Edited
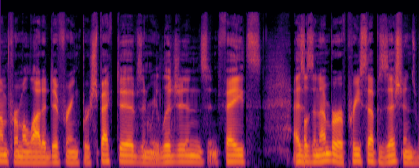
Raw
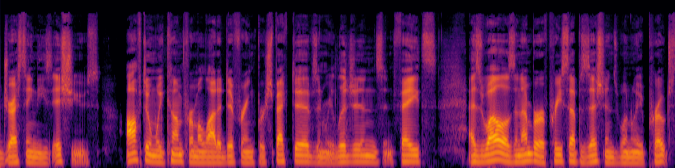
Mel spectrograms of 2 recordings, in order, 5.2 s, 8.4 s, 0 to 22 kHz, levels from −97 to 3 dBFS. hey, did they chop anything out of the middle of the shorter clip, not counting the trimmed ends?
yes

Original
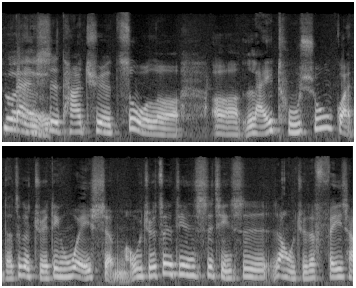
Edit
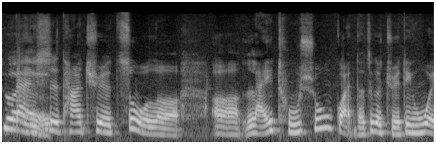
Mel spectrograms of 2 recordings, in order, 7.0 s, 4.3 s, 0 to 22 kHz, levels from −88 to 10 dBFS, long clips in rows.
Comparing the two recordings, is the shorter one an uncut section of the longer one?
yes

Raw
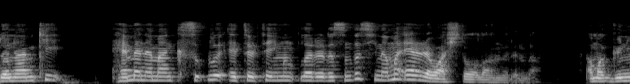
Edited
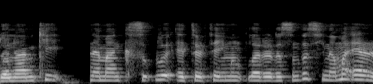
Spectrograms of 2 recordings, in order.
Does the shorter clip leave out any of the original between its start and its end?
yes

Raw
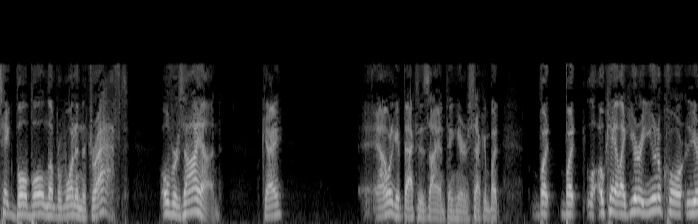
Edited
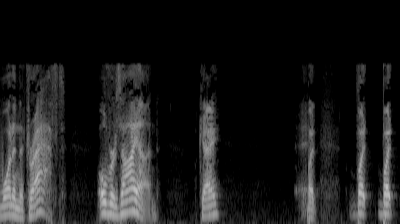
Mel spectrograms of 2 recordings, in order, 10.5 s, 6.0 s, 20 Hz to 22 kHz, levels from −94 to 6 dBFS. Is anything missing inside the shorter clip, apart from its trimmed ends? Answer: yes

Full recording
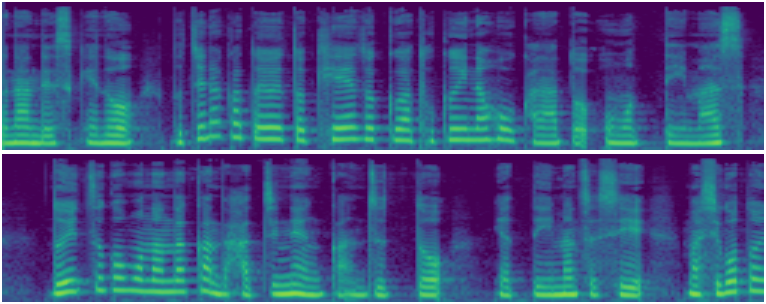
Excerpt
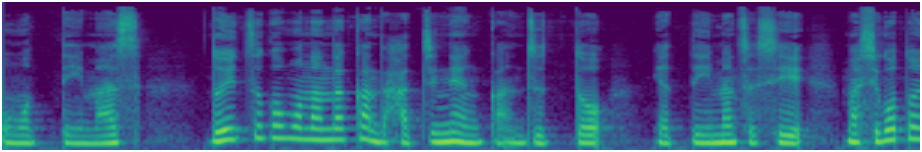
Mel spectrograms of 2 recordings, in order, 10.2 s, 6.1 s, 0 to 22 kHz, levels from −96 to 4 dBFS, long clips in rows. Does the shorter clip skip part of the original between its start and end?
no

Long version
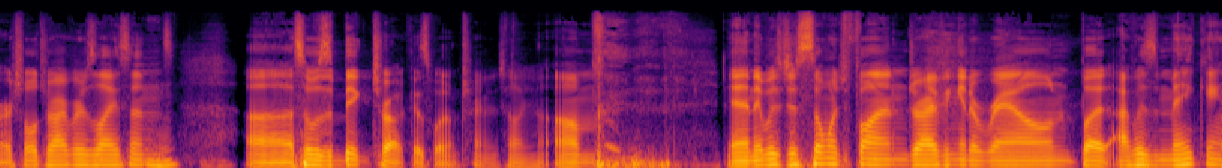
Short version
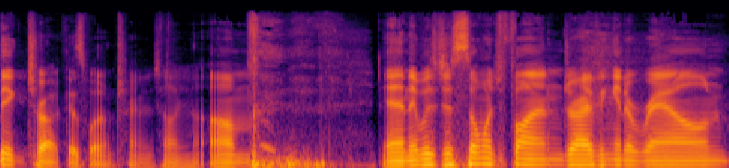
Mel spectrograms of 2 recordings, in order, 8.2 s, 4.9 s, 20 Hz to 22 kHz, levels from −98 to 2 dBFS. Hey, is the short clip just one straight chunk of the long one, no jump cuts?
yes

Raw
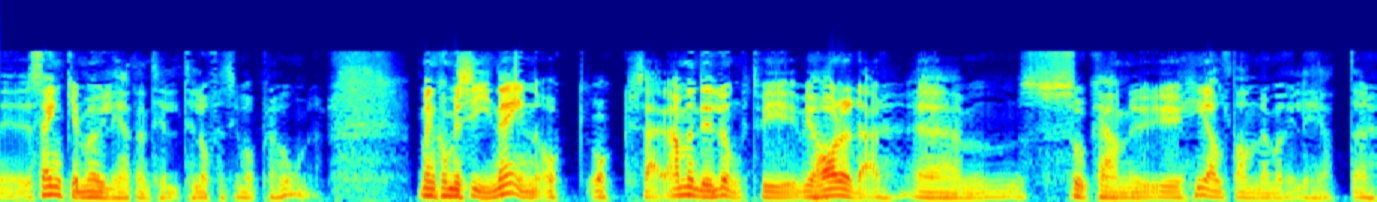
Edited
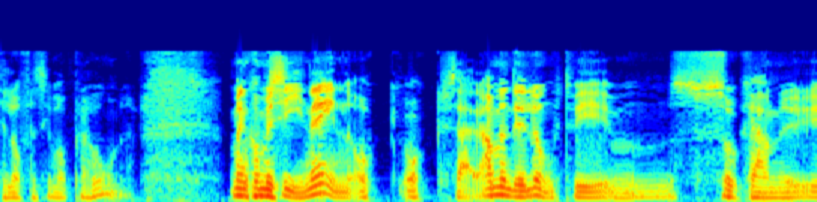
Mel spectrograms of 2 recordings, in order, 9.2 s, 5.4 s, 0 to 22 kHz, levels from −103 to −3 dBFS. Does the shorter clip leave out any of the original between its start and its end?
yes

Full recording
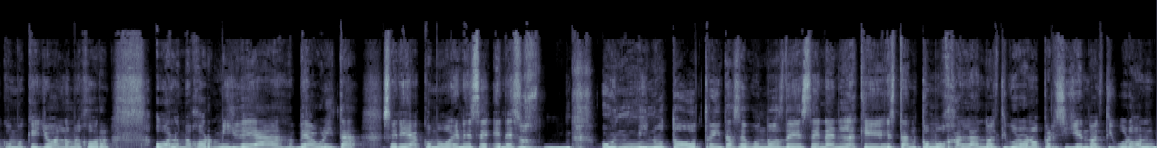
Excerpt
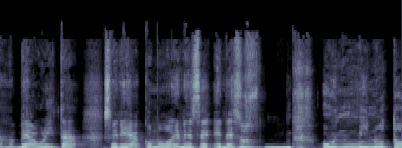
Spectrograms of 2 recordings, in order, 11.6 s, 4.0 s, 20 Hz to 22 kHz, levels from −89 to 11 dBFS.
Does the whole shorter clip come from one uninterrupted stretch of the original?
yes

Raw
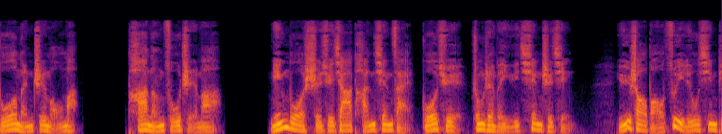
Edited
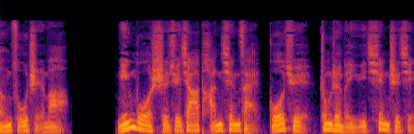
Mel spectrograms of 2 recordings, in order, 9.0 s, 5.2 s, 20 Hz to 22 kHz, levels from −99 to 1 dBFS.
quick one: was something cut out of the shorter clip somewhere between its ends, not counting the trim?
no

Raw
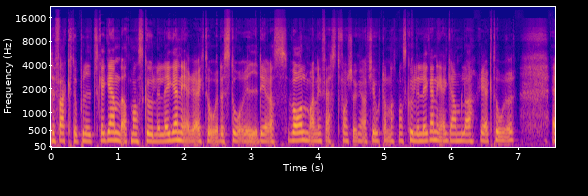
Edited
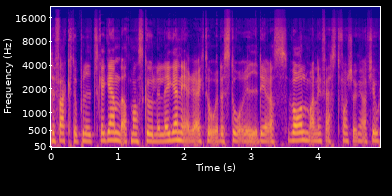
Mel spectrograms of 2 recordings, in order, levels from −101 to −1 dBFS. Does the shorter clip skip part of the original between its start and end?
no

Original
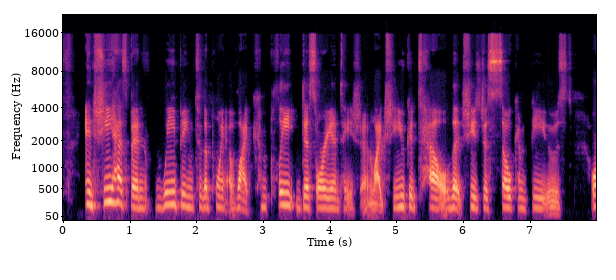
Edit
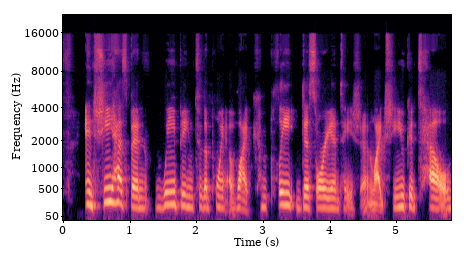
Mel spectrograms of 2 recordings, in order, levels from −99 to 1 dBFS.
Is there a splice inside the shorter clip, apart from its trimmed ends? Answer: no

